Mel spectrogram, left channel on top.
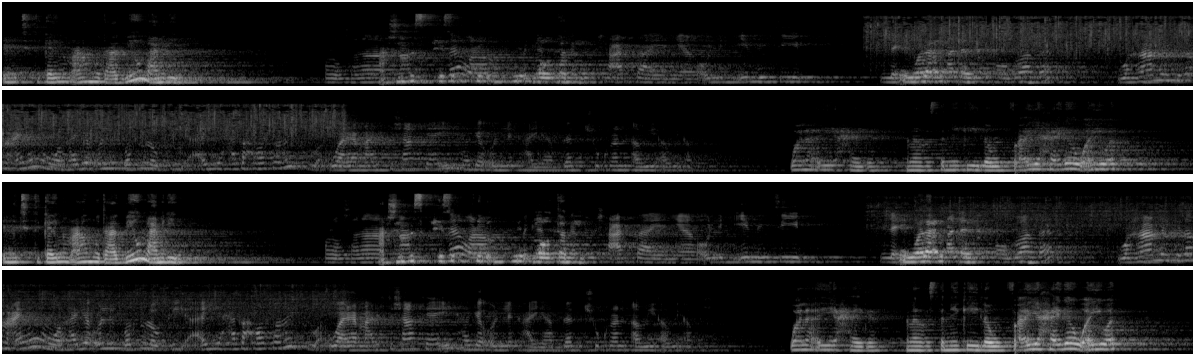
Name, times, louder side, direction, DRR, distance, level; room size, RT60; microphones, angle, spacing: voice 1, 0.0-1.9 3.8-5.8 9.0-9.7 19.8-20.7 21.0-23.1, right 5 dB, 65° right, 7 dB, 0.3 m, -29 dB
voice 2, 3.2-8.1 8.8-10.6 11.2-18.9, right 3 dB, 35° right, 6 dB, 0.8 m, -42 dB
sound 1, 8.6-15.4, left 7 dB, 75° left, 0.8 m, -46 dB
16.0 x 9.0 x 6.4 m, 2.7 s
head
